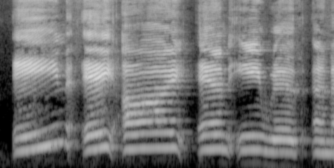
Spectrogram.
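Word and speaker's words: Áine: We have switched over to Jaslyn from Leslie, and we got the February, which is called Aine. Aine, A-I-N-E, with an accent aigu on the A.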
